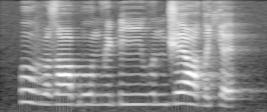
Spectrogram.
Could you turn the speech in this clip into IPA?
o v o zˤ ʌː b oː n z ẽ ʈ ĩː v ɯ n d͡ʒ ɛː dˤ u ç ɛ

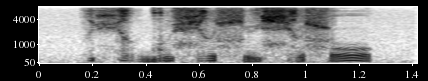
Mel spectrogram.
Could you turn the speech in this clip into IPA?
ç ɤ˥˩ ɡ u˧˥˧ ɕ ɯ˧˥˧ ɬ i˩˥ ɕ ɯ˩˥ ɬ o˧˥˧

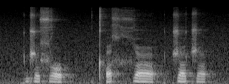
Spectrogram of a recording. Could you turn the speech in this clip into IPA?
d͡ʒ o ɕ o | tʼ ɛ ɬ ç œ | t͡ʃ œ t͡ʃ ə

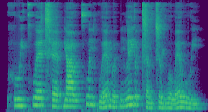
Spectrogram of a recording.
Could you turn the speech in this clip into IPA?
h uː˨ j kʷʰ ɛː˧ t͡sʰ ɛː˨ p̚ j aː˨ w kʷʰ ɐ˧ n kʷ ɛː˨˥ m ɵ˨˥ t̚ ɪ˨˧ ŋ l e˥ j ɵ˧ t̚ t͡s ɐ˨˩ ŋ t͡s ɵ˨˩ ɥ w o˨˩ w ɛː˧ w uː˨˩ j

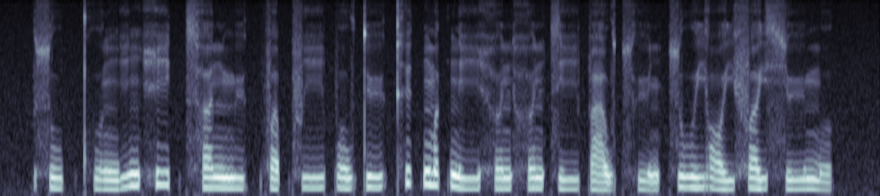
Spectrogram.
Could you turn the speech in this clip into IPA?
s uː˨ p̚ kʷʰ ɐ˨ ŋ iː˥ ŋ h iː˥ t̚ t͡sʰ ɐ˧ n m yː˨˥ k̚ f ɐ˨ p̚ f iː˨˧ p o˨ w t̪ yː˨˥ kʰ ɪ˥ k̚ m ɐ˥ k̚ n̪ iː˨ h ɵ˧ n h ɵ˧ n t͡s iː˨ p aː˨˩ w t͡sʰ yː˨˩ n t͡s uː˧ j ɔː˨ j f ɐ˧ j s yː˨˧ m ʊ˨ k̚

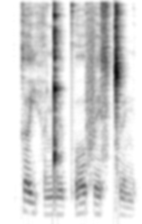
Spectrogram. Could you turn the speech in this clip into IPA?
k ə j h ə ŋ͡ǃ ʏ pʼ o f e s ǀ ʏ n

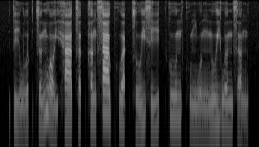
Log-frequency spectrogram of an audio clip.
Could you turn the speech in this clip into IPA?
t̪ iː˨˩ w l ʊ˨ k̚ t͡s ɵ˨˥ n w ɔː˨˩ j h aː˨ t͡s ɐ˨˥ k̚ h ɐ˧ ŋ s aː˥ kʷʰ aː˧ k̚ s uː˨˥ j s iː˨˥ t̚ k uː˥ n kʷʰ ɪ˨ ŋ w ʊ˨ ŋ n̪ uː˥ j w ɵ˧ n s ɐ˨˩ ŋ

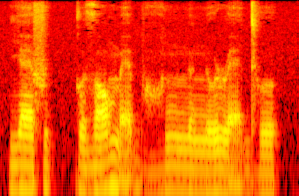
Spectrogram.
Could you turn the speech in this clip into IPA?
j ɛ f i kː ʊ ð ɔ m ɛ̰ bʱ ɔ̤ nː ʊ n ʊ ɹ ɛ̰ dʱ ʊ

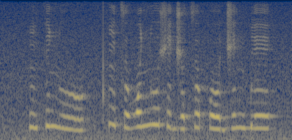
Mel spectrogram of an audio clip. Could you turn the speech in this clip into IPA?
k ĩ˨ k ɪ˦ ɲ uː˨ | pʰ ĩ˦˨ t͡s ʊ˨ v ɔ˦ ɲ uː˦ ʃ e˨ d͡ʒ o˨ t͡s ʊ˦ f oː˨ d͡ʒ e˦ ŋ ɡ͡b e˦

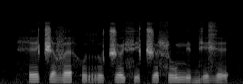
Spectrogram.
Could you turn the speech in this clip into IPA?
h e t͡ʃ ɛ v ɛ h u r u t͡ʃ ø fʲ e t͡ʃ ø ɬ u mʲ ɛ bʲ e ɣ e

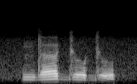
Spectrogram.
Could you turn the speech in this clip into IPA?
n d ɐ ɡʲ o ɡʲ o

